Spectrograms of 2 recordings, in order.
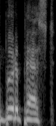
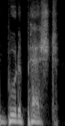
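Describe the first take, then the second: First: The word ends with an 's' sound. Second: The word ends with an 'sh' sound. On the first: The speaker calls it right. "Just say Budapest" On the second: The speaker calls it wrong. "I hate it when people say Budapest"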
